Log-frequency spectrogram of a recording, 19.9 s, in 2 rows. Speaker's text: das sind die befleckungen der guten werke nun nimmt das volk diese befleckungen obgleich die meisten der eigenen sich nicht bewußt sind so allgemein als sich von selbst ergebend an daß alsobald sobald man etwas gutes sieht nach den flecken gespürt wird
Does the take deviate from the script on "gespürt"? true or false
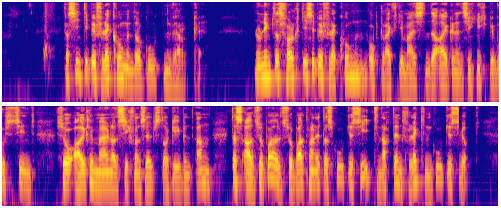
true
